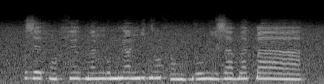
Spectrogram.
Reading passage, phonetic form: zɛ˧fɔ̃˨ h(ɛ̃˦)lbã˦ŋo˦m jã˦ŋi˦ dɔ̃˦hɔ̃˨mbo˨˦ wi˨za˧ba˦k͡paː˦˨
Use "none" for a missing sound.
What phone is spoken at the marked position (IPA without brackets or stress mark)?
ɛ̃˦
